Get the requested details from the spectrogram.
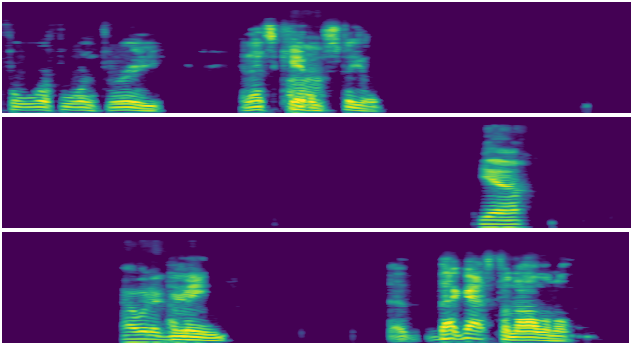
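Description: A middle-aged man talks casually through an online call, in short bursts with pauses.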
